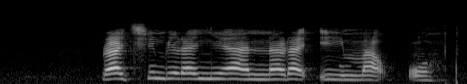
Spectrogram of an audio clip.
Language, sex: Venda, female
